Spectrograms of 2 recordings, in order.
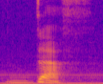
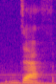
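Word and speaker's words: deaf: one here one syllable def def two vowels i have an e and an a but the a is silent we're not gonna say that a we're gonna pronounce this word def with a short e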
